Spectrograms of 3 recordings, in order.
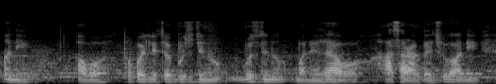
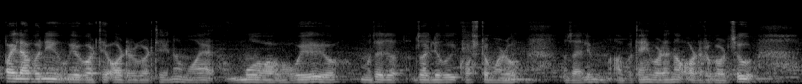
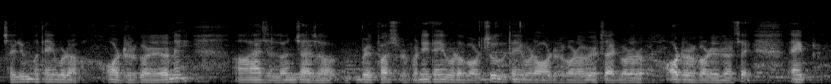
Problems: none marked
